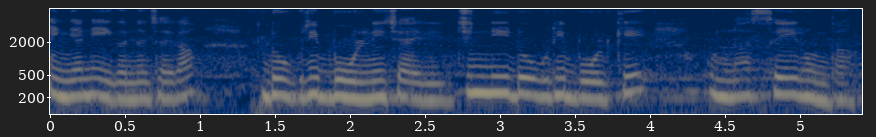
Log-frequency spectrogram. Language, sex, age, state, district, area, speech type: Dogri, female, 18-30, Jammu and Kashmir, Kathua, rural, spontaneous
